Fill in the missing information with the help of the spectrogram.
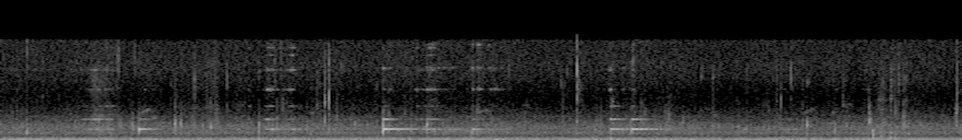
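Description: Domestic cat chewing pieces of deer bone, faint crunching and small clicks, with three short ringing clinks against a ceramic bowl about one and a half, four and six and a half seconds in.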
